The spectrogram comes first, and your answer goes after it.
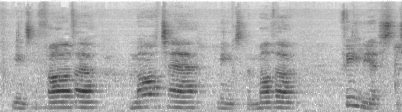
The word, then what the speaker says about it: mater: Martha and Pater or Mater and Pater, Yeah. but they don't rhyme. Because pater has a short A and mater Has a long has a long A, so they don't actually rhyme.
